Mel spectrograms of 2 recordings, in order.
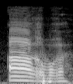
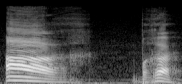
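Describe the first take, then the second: First: Said in the usual way. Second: "Arbre" as two separate sounds, "ar... bre"; split into syllables. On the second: Shown as a demonstration. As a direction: hold a long "ar", pause, then "bre". (« Arbre » prononcé syllabe par syllabe, « ar… bre ») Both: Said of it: "Chaque syllabe عندها un son".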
